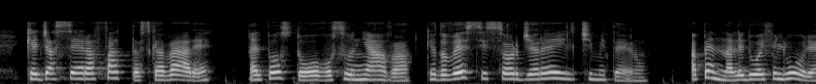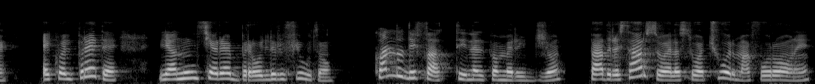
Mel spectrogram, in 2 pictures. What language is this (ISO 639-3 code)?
ita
